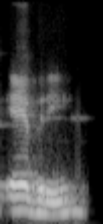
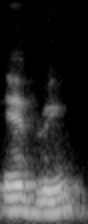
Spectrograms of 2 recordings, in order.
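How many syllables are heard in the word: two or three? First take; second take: three; two. First: All three syllables are pronounced. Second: The middle syllable is skipped, giving two syllables. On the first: The speaker calls it wrong. "We don't say every" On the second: The speaker calls it right. "say every"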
